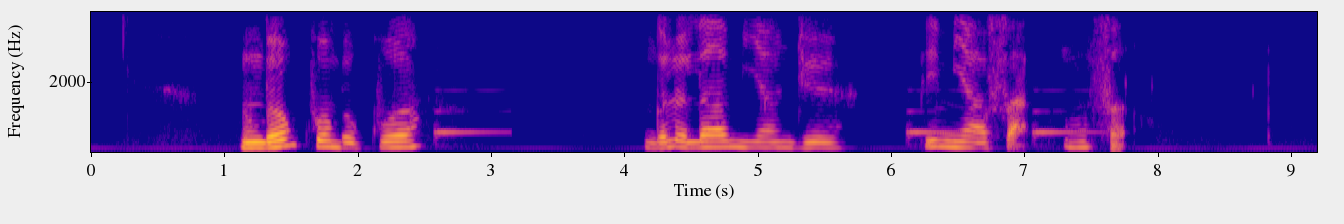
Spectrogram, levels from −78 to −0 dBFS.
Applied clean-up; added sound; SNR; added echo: none; Piano; 15 dB; none.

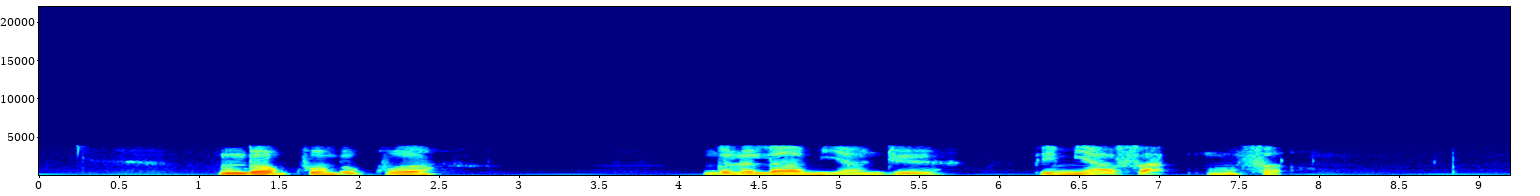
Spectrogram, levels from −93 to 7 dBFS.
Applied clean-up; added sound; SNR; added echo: none; none; none; none.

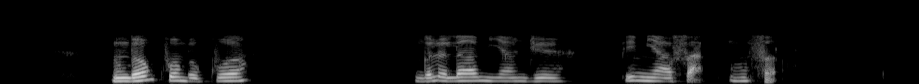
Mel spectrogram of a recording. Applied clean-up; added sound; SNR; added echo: neural mask model Resemble Enhance denoiser.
